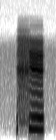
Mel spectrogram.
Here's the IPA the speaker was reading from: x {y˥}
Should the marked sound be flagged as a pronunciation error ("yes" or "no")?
yes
